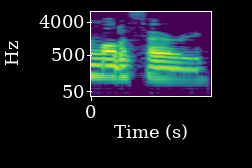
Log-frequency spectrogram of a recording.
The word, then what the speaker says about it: Modafferi: She lost to how do you pronounce that? Modafferi. It's Roxanne Modafferi.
